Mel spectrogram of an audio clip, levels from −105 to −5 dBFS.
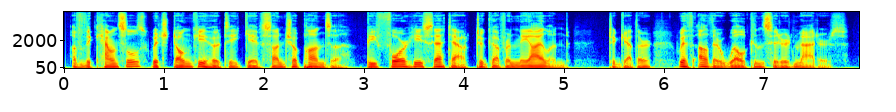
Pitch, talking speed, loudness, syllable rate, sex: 90 Hz, 175 wpm, -19 LUFS, 5.6 syllables/s, male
